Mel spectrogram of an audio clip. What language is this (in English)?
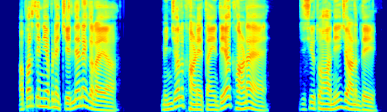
Kangri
